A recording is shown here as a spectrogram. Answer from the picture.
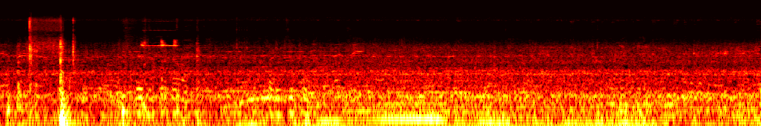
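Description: A bus's diesel engine running at idle, heard from the driver's seat as a steady low rumble, with one sharp knock about a second in.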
